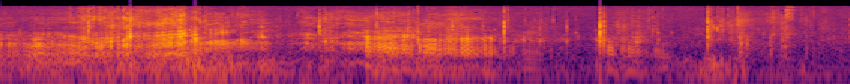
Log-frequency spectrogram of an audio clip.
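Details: Alaskan tundra wolf vocalizing with loud, rough growls and snarls in the first half, then quieter intermittent grumbles broken by sharp clicks and knocks.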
